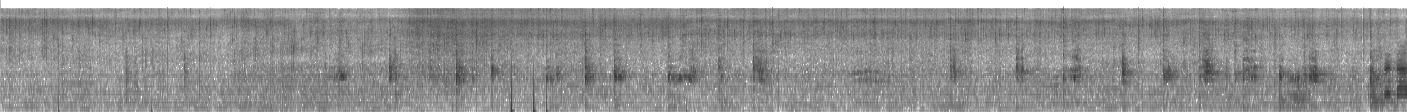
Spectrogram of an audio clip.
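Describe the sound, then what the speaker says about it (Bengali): Chopped onion and garlic frying in hot oil with dried red chilies, a continuous loud sizzle with frequent small crackles and the occasional scrape of stirring. "তো এখন আমি দিয়ে দিব পেঁয়াজ কুচি আর রসুন কুচি দিলাম।"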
